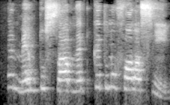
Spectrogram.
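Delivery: lightly voiced surprised friend; mock surprised friend.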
